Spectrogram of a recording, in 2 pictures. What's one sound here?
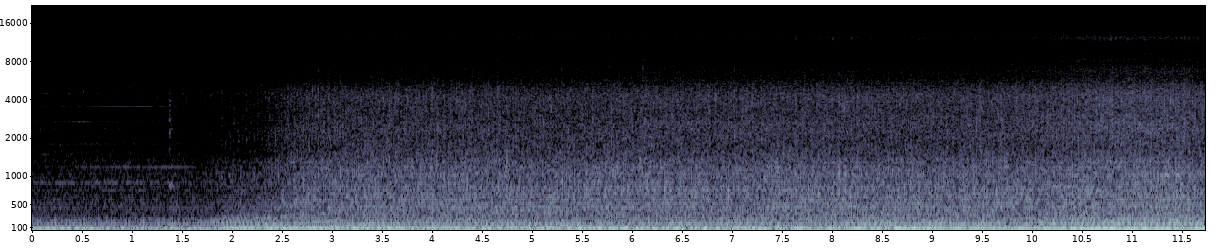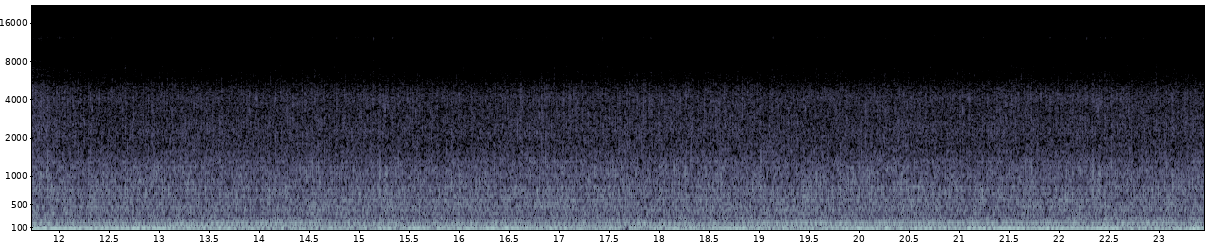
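A propeller plane's engine roars steadily and grows louder as it speeds up.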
